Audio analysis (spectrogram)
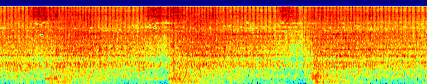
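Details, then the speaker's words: Toyota Soluna petrol engine stumbles and sputters when throttle is blipped, running rough (pincang/brebet) with blub-blub exhaust; spark plug wires suspected as the cause, replaced as the fix. "nah ini ya ini kita bisa ee dengarkan untuk mesinnya ini e pincang ya ini ketika kita gas Dia ee kerasa ngebreerebet gitu"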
